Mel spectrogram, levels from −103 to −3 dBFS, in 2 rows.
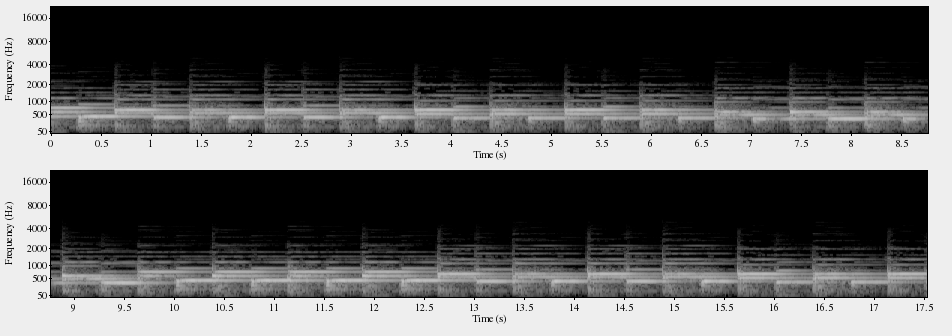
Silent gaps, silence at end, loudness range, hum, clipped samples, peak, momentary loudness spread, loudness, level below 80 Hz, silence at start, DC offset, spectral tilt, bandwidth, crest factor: none; 0 s; 3 LU; none; under 0.1%; -20 dBFS; 5 LU; -34 LUFS; -72 dBFS; 0 s; under 0.1%; -9 dB/octave; 2.4 kHz; 12 dB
